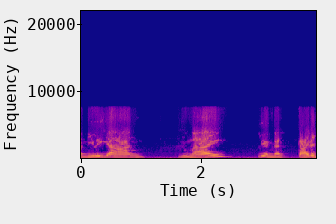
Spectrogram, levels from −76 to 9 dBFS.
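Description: A speech clip with heavy codec damage from start to finish. Nothing is left above 7.8 kHz, and the upper band that remains has a breathy, grainy texture: noise fills the places where real detail has been stripped out. That damage is likely Bluetooth LC3 compression at a low rate, and the sound fits about 16 kbps. A plain low-pass filter would cut the top cleanly. Here the grainy noise filling tells it apart.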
